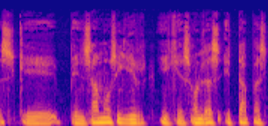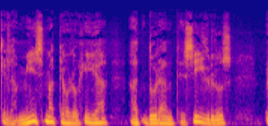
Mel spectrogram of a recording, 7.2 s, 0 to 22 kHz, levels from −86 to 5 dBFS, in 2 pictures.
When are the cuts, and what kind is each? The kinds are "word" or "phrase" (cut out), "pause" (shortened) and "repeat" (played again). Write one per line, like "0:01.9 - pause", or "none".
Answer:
0:02.0 - pause
0:05.4 - word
